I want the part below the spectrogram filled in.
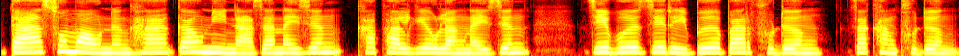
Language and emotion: Bodo, neutral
